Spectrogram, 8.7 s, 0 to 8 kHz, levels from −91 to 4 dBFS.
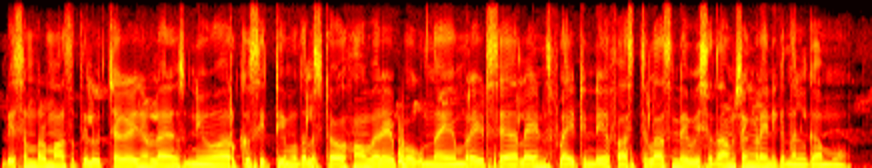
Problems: constant background noise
